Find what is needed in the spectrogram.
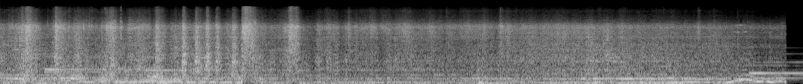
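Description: Onboard sound of a Mercedes-AMG GT3's V8 racing engine running hard, with a quick series of sharp knocks and clatter in the first three seconds. It cuts off abruptly at the very end into soft ambient music.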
